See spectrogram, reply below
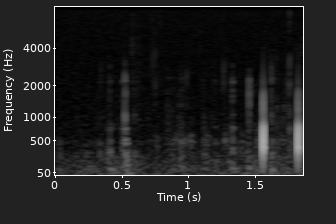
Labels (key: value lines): label: biophony, knock croak
recorder: SoundTrap 300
